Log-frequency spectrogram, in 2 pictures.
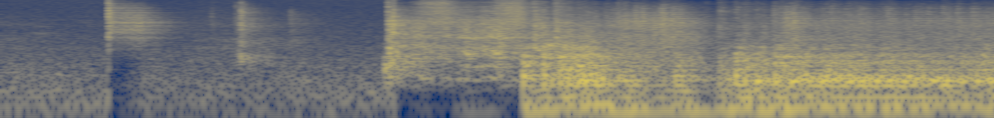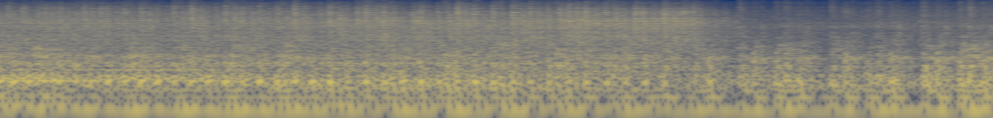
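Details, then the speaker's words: First start-up of a freshly built V-twin with a re-jetted CV carburetor and new exhaust. A few metallic clangs, then it fires into an even, lumpy cam lope with strong exhaust; no leaks found. Normal start and idle. "As you can hear, it sounds great. It's got that good cam lope."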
